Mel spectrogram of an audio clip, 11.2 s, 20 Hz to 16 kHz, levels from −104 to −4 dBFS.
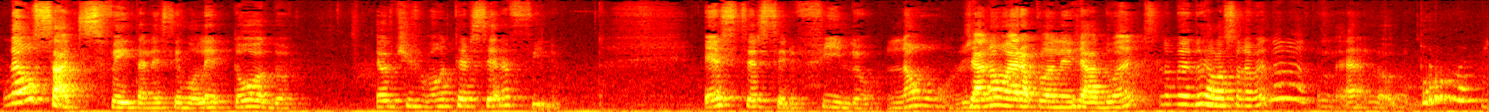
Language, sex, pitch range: Portuguese, female, 165-225 Hz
